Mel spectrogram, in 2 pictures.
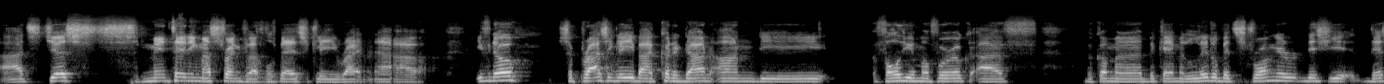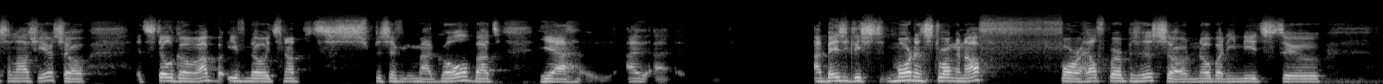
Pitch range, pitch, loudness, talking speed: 130-155 Hz, 140 Hz, -19 LUFS, 140 wpm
